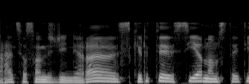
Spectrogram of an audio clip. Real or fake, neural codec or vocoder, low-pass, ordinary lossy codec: real; none; 7.2 kHz; Opus, 64 kbps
